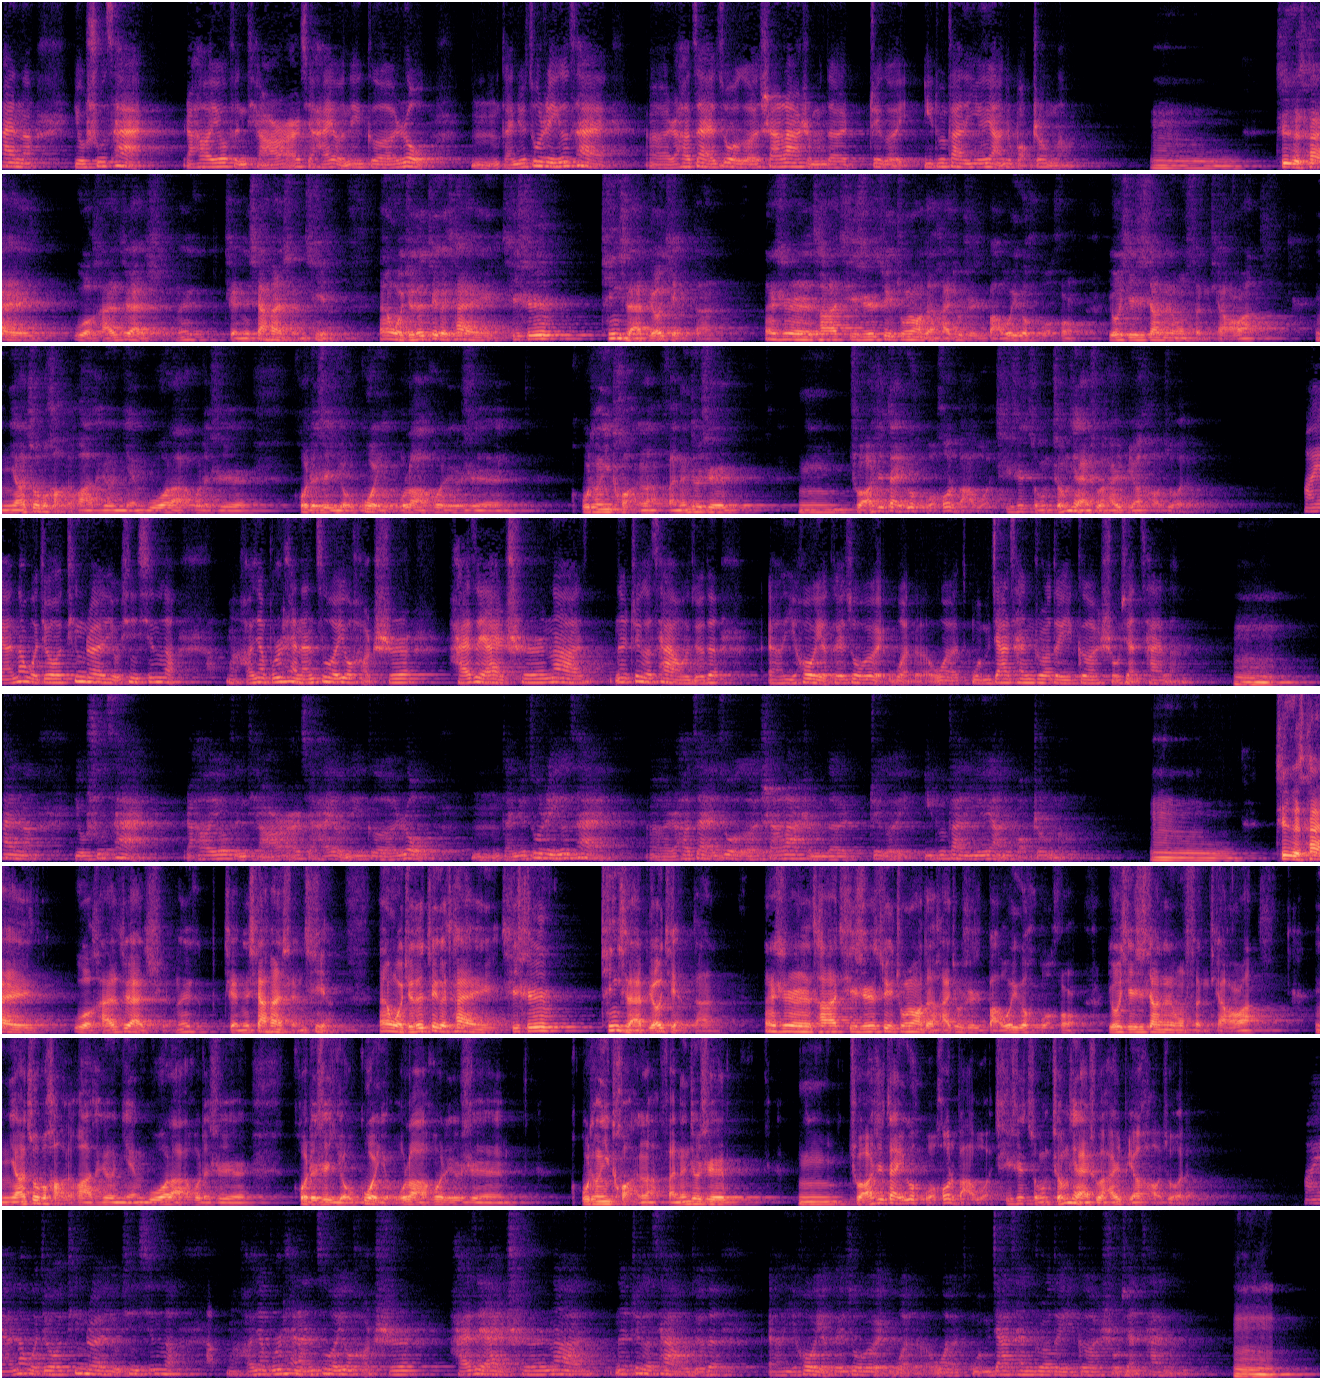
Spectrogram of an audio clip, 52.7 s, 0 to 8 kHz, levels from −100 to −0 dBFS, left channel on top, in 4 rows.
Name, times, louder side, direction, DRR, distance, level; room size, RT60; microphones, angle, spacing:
voice 1, 0.0-1.4 1.8-4.3 4.7-6.2 6.4-10.8 39.4-47.0 47.2-51.4, left 5 dB, 85° left, 10 dB, 0.5 m, -33 dB
voice 2, 11.5-12.4 12.7-13.6 13.9-16.5 17.0-18.7 19.2-20.4 20.8-23.9 24.3-25.7 26.3-28.8 29.3-31.5 32.2-33.7 34.3-38.3 51.9-52.3, right 4 dB, 75° right, 11 dB, 0.5 m, -26 dB
9.6 x 4.3 x 3.9 m, 1.3 s
head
